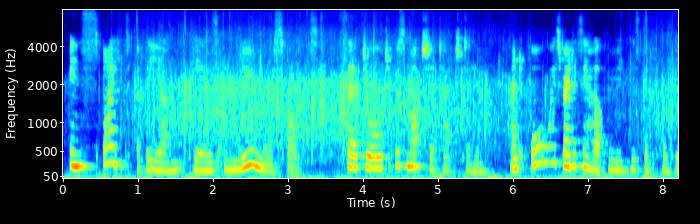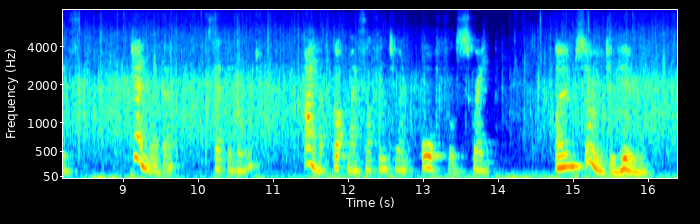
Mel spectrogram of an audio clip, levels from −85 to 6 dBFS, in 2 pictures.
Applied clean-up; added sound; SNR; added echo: none; Applause / Crowd; 11 dB; reverberation time 0.3 s.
